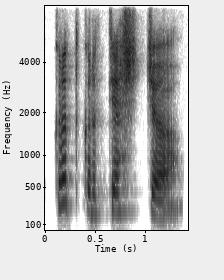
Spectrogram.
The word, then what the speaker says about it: ಕೃತ್ಯಶ್ಚ: ಸ್ಯಾತ್ ಕೃತ್ಯಶ್ಚ ಕೃತ್ಯಶ್ಚ. ಕಕ್ಕೆ ಒಟ್ರ ಸುಳಿ ಇದೆ. ಕೃತ್ಯಶ್ಚ. ತಕ್ಕೆ ಯವತ್ತಿದೆ. ಕೃತ್ಯಶ್ಚ ಸ್ವಲ್ಪ ಉಚ್ಚಾರಣೆಗೆ ಅಡಚಣೆ ಆಗತ್ತೆ ಅಲ್ಲಿ. ಕೃತ್ಯಶ್ಚ ತ್ಯ ಹೇಳುವಾಗ ಅದನ್ನ ಪ್ರಾಕ್ಟೀಸ್ ಮಾಡಿ.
